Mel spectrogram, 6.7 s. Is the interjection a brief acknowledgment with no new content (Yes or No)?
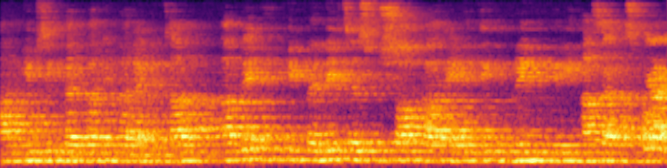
No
